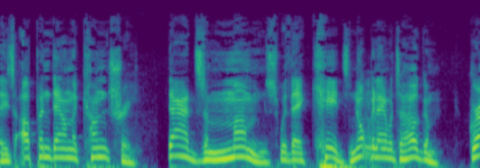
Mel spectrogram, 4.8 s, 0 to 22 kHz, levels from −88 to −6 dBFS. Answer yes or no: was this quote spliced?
no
